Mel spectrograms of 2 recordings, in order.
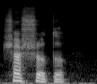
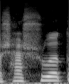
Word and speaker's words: শাশ্বত: দ্বিতীয় উচ্চারণ করে থাকি দেখেন আমরা এটা বাংলায় উচ্চারণ কিভাবে করি শাশ্বত ঠিক আছে আমরা কিন্তু বাংলায় উচ্চারণ করি কিন্তু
